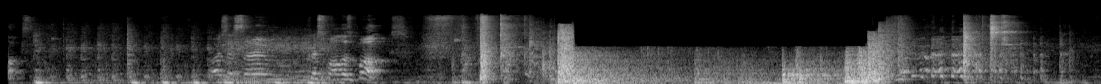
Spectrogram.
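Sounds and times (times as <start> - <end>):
thud: 4.7 - 9.1
wood breaking crash: 4.8 - 10.2.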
